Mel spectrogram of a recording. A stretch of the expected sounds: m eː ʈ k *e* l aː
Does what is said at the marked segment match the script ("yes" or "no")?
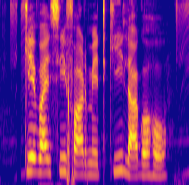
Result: no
